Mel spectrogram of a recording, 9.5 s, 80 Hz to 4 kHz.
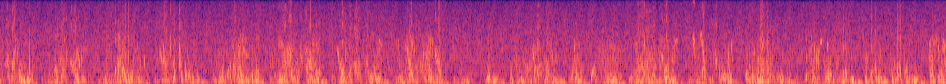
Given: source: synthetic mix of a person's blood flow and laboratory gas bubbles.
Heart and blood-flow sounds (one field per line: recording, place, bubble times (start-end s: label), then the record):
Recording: Doppler ultrasound of blood flow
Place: precordium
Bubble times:
0.00-0.36 s: bubbles
0.42-0.89 s: bubbles
1.00-1.49 s: bubbles
1.57-1.99 s: bubbles
2.10-2.62 s: bubbles
2.70-3.26 s: bubbles
3.35-3.83 s: bubbles
3.94-4.46 s: bubbles
5.09-5.59 s: bubbles
5.70-5.85 s: bubbles
5.88-6.24 s: bubbles
6.29-6.79 s: bubbles
6.91-7.37 s: bubbles
7.45-7.92 s: bubbles
8.02-8.51 s: bubbles
8.62-9.20 s: bubbles
9.26-9.47 s: bubbles
From the record:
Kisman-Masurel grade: 332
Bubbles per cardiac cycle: rolling drumbeat, 9 or more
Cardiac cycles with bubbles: 50 to 99%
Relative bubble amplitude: moderate (0.250 to 0.450)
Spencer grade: 3 (all of the cardiac periods contain showers or single bubble signals, but not dominating or overriding the cardiac motion signals)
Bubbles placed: anywhere in the cardiac cycle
